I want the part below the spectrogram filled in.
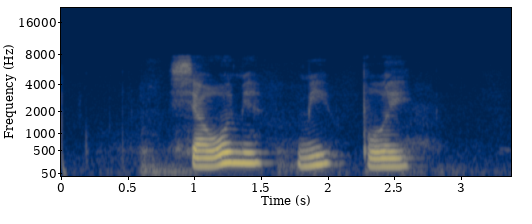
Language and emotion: Russian, neutral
